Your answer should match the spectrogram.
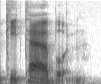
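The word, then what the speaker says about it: كتابٌ: I have to add this special little character above the word kitab, and I'm going to change the pronunciation of kitab to kitabun.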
